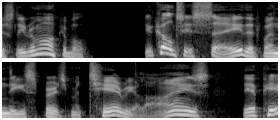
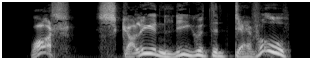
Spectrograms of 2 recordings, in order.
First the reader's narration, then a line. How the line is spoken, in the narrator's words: exclaimed the Colonel bluntly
